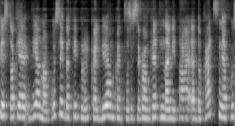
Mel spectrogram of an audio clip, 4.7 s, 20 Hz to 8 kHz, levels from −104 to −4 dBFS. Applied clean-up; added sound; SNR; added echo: neural mask model DeepFilterNet 3.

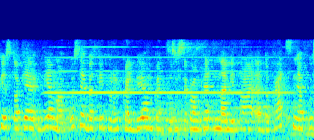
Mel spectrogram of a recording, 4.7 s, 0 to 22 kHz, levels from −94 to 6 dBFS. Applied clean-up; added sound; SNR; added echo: none; Bowed string instrument; 8 dB; reverberation time 1.8 s.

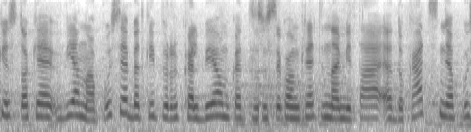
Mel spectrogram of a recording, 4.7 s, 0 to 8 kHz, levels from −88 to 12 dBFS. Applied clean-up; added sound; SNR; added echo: none; none; none; none.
